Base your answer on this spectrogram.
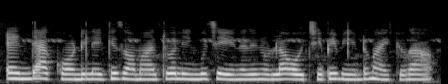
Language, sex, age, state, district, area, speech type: Malayalam, female, 18-30, Kerala, Kozhikode, urban, read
